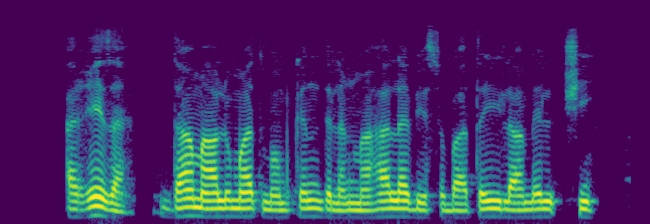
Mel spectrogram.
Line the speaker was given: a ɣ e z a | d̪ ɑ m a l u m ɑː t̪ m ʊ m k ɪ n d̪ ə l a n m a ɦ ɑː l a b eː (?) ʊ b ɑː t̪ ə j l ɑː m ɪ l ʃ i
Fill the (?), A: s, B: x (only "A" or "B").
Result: A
